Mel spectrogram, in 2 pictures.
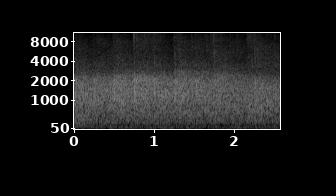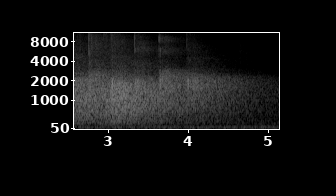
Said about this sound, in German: Noch ein Dankeschön auch an unseren Organist, vielleicht auch mit einem kräftigen Applaus. Dankeschön.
